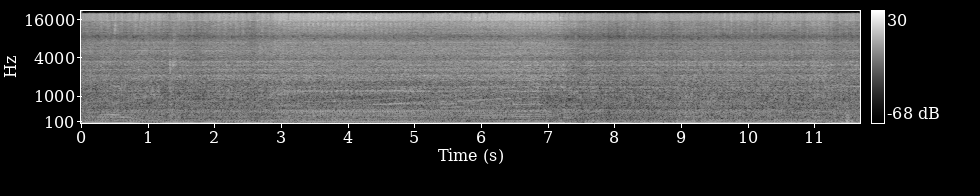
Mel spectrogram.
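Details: 2004 Yamaha FZ6 misfiring when coming down to idle, the idle wobbling unevenly and sagging to as low as 970 rpm against a warm spec of 1260–1320 rpm. An age-related bad ignition coil is suspected; unconfirmed.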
